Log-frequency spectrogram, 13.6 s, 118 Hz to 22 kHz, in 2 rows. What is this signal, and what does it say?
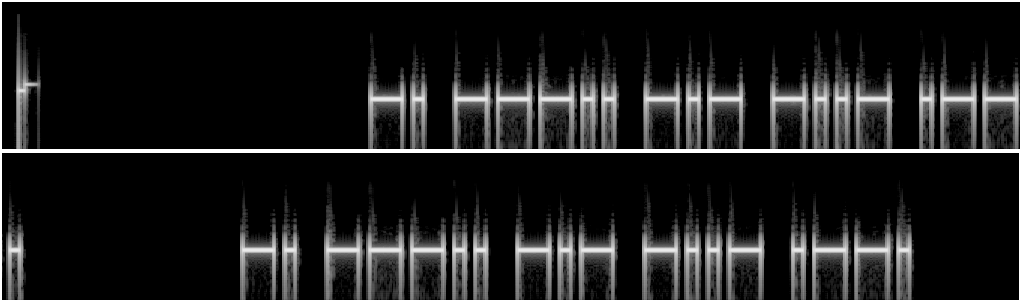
Morse code, heard as a keyed tone, about 17 wpm, 700 Hz. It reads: N8KXP N8KXP
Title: USA Call Signs - 5 Characters - Repeated 3x - 17wpm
